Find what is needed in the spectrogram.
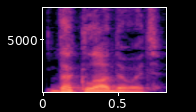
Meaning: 1. to report, to announce (to notify formally) 2. to add more, to put more (e.g. into a portion)
- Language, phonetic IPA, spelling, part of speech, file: Russian, [dɐˈkɫadɨvətʲ], докладывать, verb, Ru-докладывать.ogg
